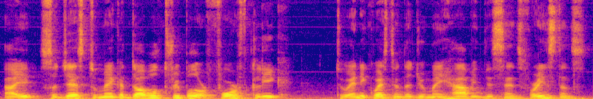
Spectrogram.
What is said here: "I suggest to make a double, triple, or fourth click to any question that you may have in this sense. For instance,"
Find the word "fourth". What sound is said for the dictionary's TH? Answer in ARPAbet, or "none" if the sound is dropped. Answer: TH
